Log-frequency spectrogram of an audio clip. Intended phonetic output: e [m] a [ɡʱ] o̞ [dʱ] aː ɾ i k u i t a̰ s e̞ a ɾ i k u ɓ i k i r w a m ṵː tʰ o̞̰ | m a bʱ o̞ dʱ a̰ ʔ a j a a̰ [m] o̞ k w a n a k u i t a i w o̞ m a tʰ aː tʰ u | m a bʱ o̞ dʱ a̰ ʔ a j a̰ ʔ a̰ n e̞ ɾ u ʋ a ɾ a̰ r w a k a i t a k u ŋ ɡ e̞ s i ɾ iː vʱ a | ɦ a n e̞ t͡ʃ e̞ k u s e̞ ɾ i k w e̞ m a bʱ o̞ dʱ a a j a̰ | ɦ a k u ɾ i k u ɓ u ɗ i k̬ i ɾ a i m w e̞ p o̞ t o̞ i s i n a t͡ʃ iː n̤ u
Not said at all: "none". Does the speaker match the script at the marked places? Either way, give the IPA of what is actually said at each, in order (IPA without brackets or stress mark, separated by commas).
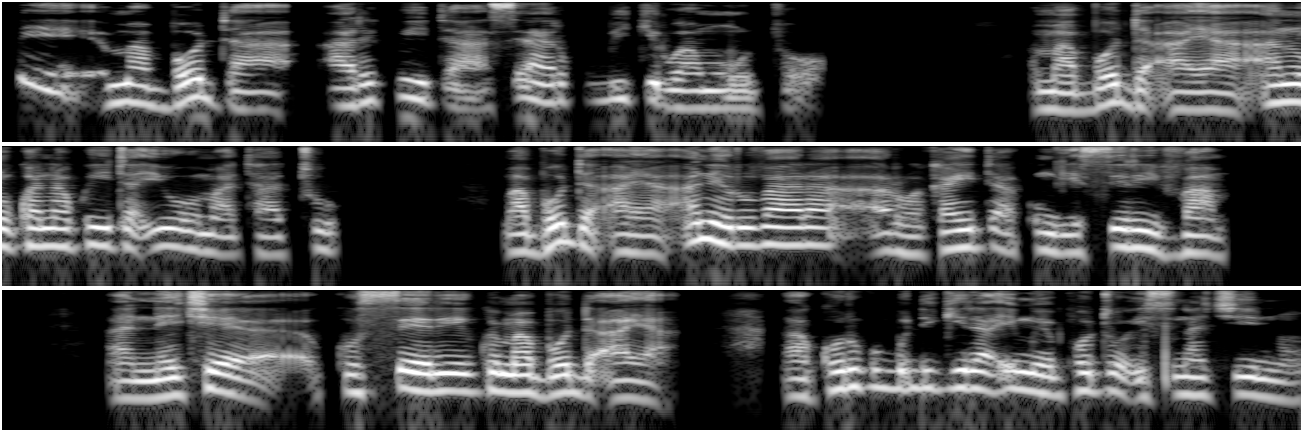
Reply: m, bʱ, dʱ, n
